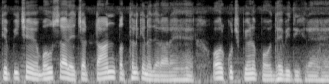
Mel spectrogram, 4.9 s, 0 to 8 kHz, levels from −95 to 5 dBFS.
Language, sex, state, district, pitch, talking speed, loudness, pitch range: Hindi, male, Jharkhand, Garhwa, 130 Hz, 215 wpm, -14 LUFS, 105-145 Hz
